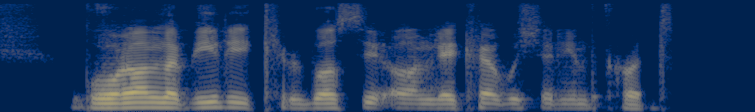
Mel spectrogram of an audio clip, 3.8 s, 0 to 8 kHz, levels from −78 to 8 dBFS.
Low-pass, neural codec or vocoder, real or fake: 7.2 kHz; codec, 16 kHz, 0.5 kbps, X-Codec, HuBERT features, trained on general audio; fake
